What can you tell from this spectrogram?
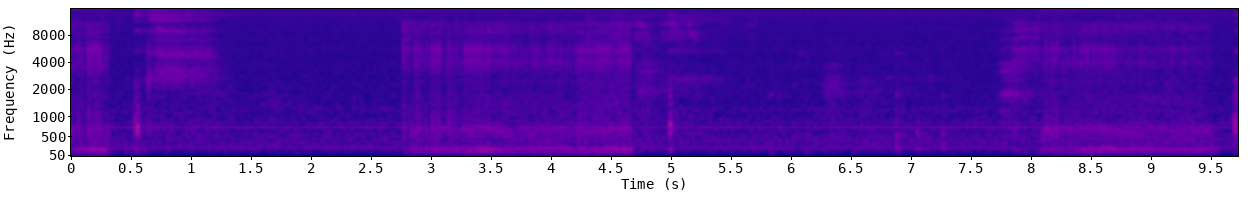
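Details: A Boston Terrier sleeping deeply and dreaming snores in long, rasping breaths with a low, throaty rumble.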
